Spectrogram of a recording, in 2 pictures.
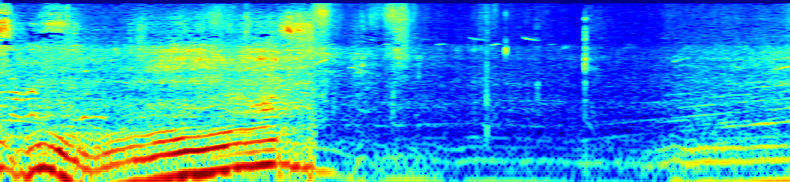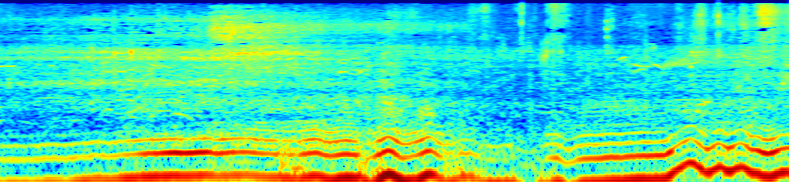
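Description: Rally car engine revving hard, its pitch sweeping up and down through gear changes, cutting off about two and a half seconds in. After a quiet spell, another rally car's engine comes in, holding a steady note as it nears and then revving up and down near the end.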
